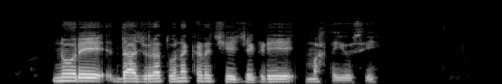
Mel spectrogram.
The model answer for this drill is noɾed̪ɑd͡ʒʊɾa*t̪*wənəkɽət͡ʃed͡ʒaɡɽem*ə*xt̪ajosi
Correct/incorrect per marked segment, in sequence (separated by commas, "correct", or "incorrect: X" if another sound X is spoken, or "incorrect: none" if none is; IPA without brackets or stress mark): correct, correct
